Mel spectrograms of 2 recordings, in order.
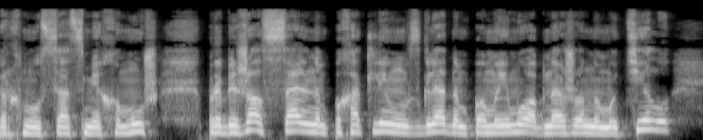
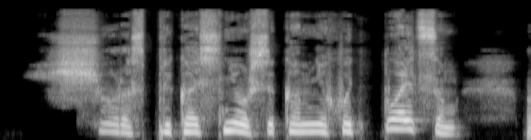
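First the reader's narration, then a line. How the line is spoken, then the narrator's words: Through teeth, clipped words. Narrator (Russian): процедила сквозь зубы, чеканя каждое слово, произнесла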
